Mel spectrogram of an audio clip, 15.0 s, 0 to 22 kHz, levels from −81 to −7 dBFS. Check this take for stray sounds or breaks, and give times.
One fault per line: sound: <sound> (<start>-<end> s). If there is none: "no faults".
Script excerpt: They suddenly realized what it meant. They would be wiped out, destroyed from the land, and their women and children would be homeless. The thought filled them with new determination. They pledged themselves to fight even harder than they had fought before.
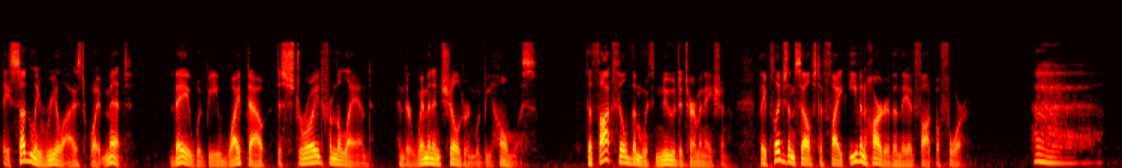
sound: sigh (13.7-14.7 s)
